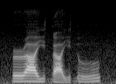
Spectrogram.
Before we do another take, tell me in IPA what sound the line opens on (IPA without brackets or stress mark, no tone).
ɹ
